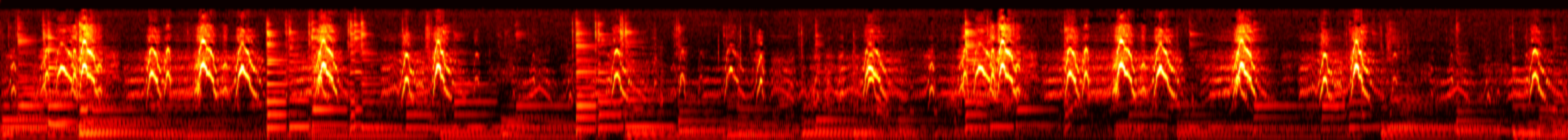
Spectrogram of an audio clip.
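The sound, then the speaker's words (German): Eurasian wigeon calls: a rapid series of clear, rising-and-falling whistles repeating throughout, fairly loud, over a steady low droning background. “Das war die Pfeifente.”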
